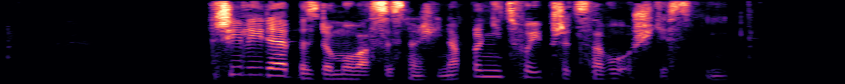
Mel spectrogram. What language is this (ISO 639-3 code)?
ces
